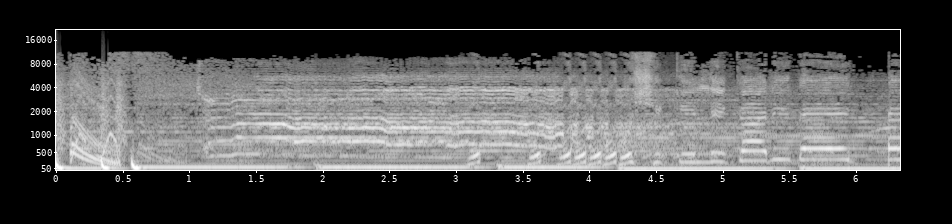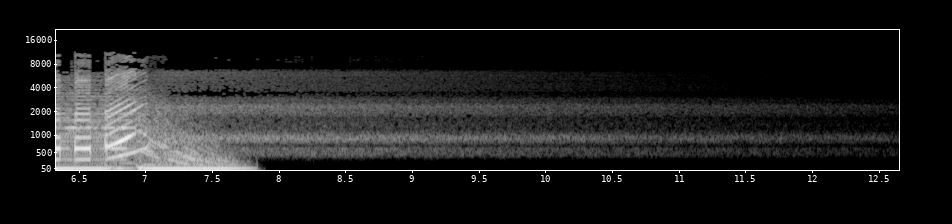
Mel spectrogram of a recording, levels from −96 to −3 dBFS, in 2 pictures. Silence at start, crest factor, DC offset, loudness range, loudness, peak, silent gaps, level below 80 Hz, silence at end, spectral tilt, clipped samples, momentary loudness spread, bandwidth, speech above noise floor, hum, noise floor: 0 s; 14 dB; under 0.1%; 11 LU; -13 LUFS; 0 dBFS; none; -22 dBFS; 4.8 s; -4.5 dB/octave; under 0.1%; 8 LU; 11.5 kHz; 57 dB; none; -71 dBFS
